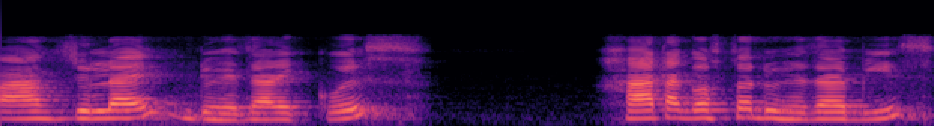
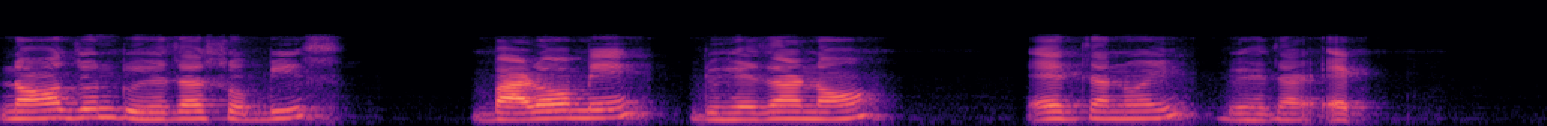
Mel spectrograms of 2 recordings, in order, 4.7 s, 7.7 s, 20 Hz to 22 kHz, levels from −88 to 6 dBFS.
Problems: background sounds at intervals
